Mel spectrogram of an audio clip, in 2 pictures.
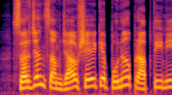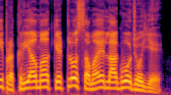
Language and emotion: Gujarati, neutral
